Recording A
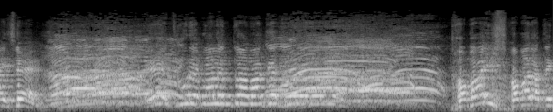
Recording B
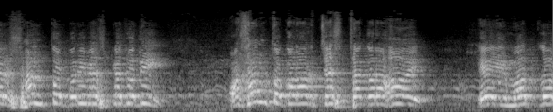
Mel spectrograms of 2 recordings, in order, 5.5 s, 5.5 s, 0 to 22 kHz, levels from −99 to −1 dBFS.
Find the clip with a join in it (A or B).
A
